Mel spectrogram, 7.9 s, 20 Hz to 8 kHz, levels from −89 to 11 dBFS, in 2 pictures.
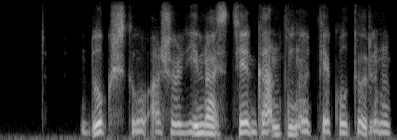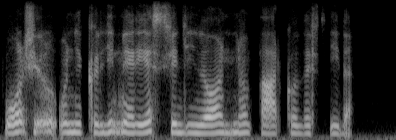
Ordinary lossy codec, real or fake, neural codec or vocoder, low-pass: Opus, 16 kbps; fake; autoencoder, 22.05 kHz, a latent of 192 numbers a frame, VITS, trained on many speakers; 7.2 kHz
